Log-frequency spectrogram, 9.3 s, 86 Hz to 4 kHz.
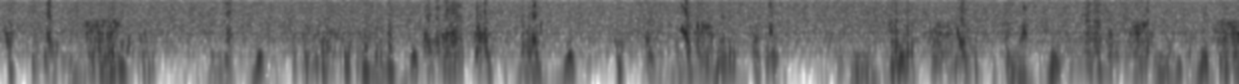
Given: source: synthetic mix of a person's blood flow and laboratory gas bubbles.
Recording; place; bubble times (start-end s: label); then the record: Doppler ultrasound of blood flow; precordium
0.02-0.14 s: bubbles
0.22-0.51 s: bubbles
0.61-1.19 s: bubbles
1.67-1.74 s: bubbles
2.19-3.00 s: bubbles
3.16-3.48 s: bubbles
3.53-3.72 s: bubbles
3.88-4.11 s: bubbles
4.61-4.70 s: bubbles
4.82-4.93 s: bubbles
5.03-5.54 s: bubbles
5.63-5.84 s: bubbles
6.27-6.33 s: bubbles
6.64-6.89 s: bubbles
6.95-7.36 s: bubbles
7.52-7.61 s: bubbles
7.64-7.72 s: bubbles
7.99-8.96 s: bubbles
9.08-9.30 s: bubbles
From the record:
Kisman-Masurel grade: 342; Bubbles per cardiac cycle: rolling drumbeat, 9 or more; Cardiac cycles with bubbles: 100%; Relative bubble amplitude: moderate (0.250 to 0.450); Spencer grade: 3 (all of the cardiac periods contain showers or single bubble signals, but not dominating or overriding the cardiac motion signals); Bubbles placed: only in the low amplitude regions of the cardiac cycle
